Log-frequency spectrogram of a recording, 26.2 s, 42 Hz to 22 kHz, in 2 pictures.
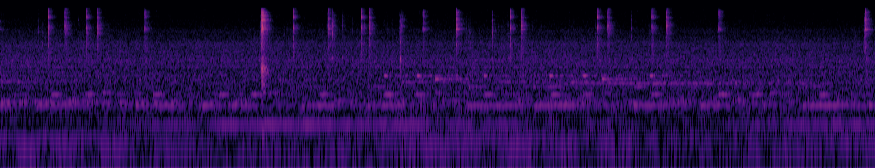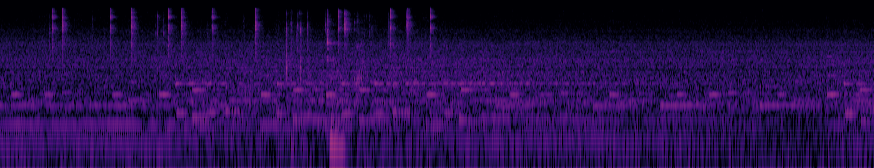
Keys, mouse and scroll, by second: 0.7-1.3 shift+scroll up 2, 0.7 shift+right click, 1.3 shift+right click, 2.2-4.4 drag, 4.4 right click, 5.1 scroll up 1, 5.4 right click, 6.3 click, 7.1 scroll down 1, 7.5 scroll up 1, 7.6 right click, 8.8 scroll down 1, 9.0 right click, 9.2-9.8 scroll up 1, 9.8 right click, 10.2-10.8 scroll up 1, 10.8-13.7 drag, 13.7 scroll down 1, 13.9 right click, 14.5 scroll up 1, 14.8 right click, 15.4 scroll up 1, 15.6 right click, 16.0 scroll down 1, 16.3 right click, 17.0 scroll down 1, 17.3 Escape, 18.2 click, 18.6 scroll down 1, 18.8 scroll up 1, 19.0 right click, 19.0 right click, 19.3 scroll down 1, 19.6-26.2 right drag.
